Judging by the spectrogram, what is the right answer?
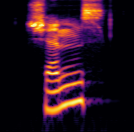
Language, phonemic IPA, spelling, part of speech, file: Arabic, /ʃams/, شمس, noun, Ar-شمس.ogg
- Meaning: sun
